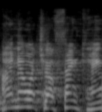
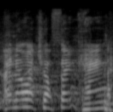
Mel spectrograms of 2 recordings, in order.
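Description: First: Dirty Harry impression. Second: Gruff tough cop, higher pitch; bad Clint Eastwood voice; Dirty Harry impression. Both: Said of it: "one of the worst impressions ever".

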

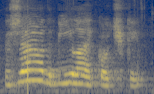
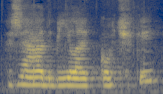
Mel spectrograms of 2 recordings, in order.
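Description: First: Said in the usual way. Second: Slow, wondering question rising at the end; surprised. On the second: A narrator's reading. Grandmother echoing the girl's answer, surprised. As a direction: echo it slowly in wonder. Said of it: "podivila se babička".

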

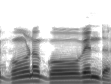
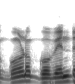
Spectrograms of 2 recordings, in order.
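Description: First: ਗੁਣ ਗੋਬਿੰਦ with a long "go"; long o, hora. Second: ਗੁਣ ਗੋਬਿੰਦ with short "gu" in Govind; wrong short vowel. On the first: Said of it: "ਹੋੜੇ ਦਾ ਉਚਾਰਨ ਹੈ". (ਗੁਣ ਗੋਬਿੰਦ ਵਿੱਚ ਲੰਮਾ ਹੋੜਾ "ਗੋਵਿੰਦ") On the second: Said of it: "ਗੋਬਿੰਦ ਹੁੰਦਾ ਹੈ ਔਂਕੜ". (ਗੁਣ ਗੋਬਿੰਦ ਵਿੱਚ ਔਂਕੜ ਨਾਲ "ਗੁਵਿੰਦ") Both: Shown as a demonstration.

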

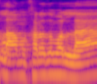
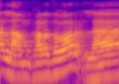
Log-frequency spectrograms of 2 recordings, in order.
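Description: No difference in how they are said.

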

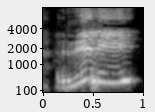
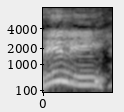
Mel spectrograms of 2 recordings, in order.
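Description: First: "really" much higher and louder, rising; emphatic really. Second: "really" said higher, falling; earnest really. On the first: Rebbe urging his followers, a loud rising "really". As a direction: push "really" up into a loud, climbing plea. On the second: Rebbe urging his followers, a first pleading "really". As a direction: lean into "really" with a mock-rebbe plea. Rebbe character building emphasis. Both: Acted.

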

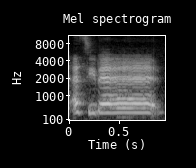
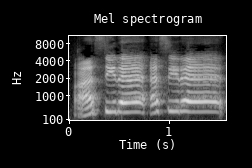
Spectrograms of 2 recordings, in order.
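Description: First: Said in the usual way. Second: Loud teasing. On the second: Real, not acted. Teasing the other's face.

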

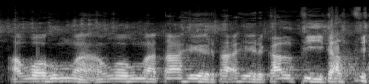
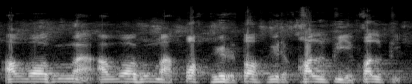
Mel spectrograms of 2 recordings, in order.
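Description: First: "kalbi" with a plain front k, no qaf, "tahir" with a thin t; mock the mispronounced prayer, "tahir, kalbi" with a light k; imitating the wrong way. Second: "kolbi" with a deep back qaf, slow and careful; careful prayer with qaf in "kolbi"; correct Arabic recitation. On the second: Shown as a demonstration. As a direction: say "tohir, kolbi" with a full qaf from the throat. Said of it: "Orang Indonesia kalau dongo ya".

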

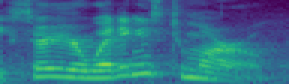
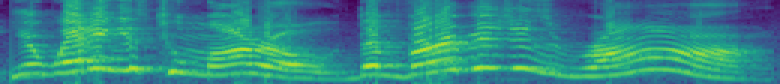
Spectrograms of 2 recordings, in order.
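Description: First: Said in the usual way. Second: Louder, stressing wedding in disbelief; exasperated emphasis. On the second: Real, not acted. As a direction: hammer home "wedding" incredulously.

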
